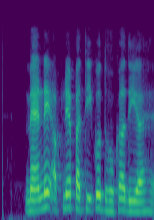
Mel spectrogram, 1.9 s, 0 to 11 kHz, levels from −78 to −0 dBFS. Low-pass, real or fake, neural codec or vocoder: 7.2 kHz; fake; codec, 16 kHz, 2 kbps, X-Codec, WavLM features, trained on Multilingual LibriSpeech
